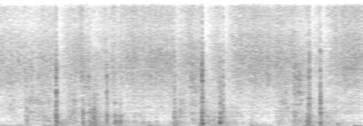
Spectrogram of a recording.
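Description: Shrimp frying in a hot pan for chicken and shrimp fried rice, a steady close sizzle broken by irregular clinks and scrapes as the pieces are stirred, with no talking.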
